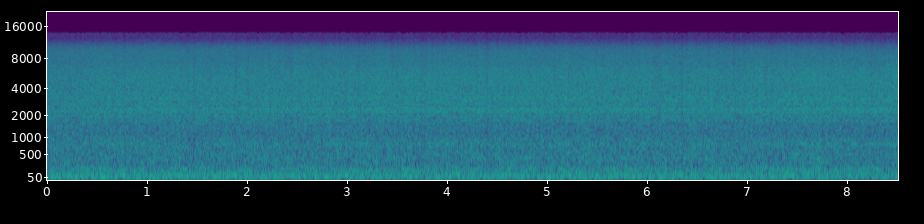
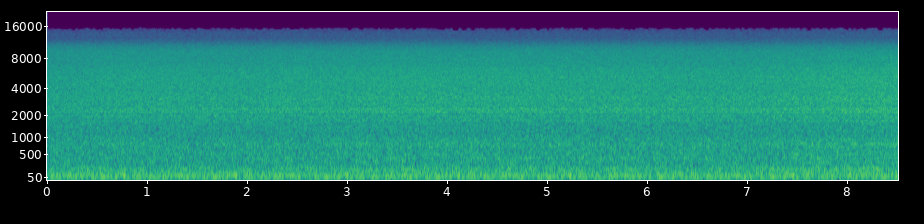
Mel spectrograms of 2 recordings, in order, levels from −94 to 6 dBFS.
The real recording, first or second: first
